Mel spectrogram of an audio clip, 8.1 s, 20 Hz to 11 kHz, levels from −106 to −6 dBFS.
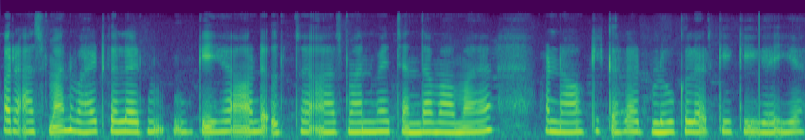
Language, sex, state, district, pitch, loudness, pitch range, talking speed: Hindi, female, Uttar Pradesh, Etah, 235 Hz, -25 LUFS, 230-240 Hz, 165 wpm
